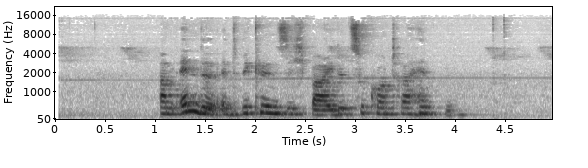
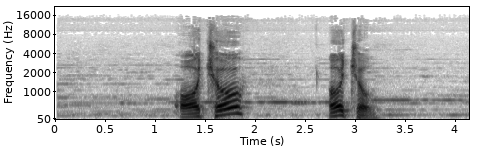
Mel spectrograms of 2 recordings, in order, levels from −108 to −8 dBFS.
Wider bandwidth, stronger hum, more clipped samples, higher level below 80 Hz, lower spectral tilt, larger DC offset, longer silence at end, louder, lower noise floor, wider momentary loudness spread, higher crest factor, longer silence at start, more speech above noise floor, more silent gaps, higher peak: first, 16 kHz vs 14 kHz; neither; neither; second, -72 dBFS vs -54 dBFS; about the same, -4.5 dB/octave vs -5.5 dB/octave; neither; about the same, 0.85 s vs 0.95 s; second, -28 LUFS vs -15 LUFS; first, -58 dBFS vs -53 dBFS; about the same, 12 LU vs 10 LU; about the same, 20 dB vs 18 dB; second, 1.05 s vs 1.2 s; second, 31 dB vs 39 dB; neither; second, -10 dBFS vs -2 dBFS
